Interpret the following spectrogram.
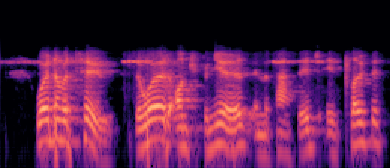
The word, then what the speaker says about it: entrepreneur: line to the word entrepreneurs okay this is a word that English has stolen from the frenches all that kind of interesting spelling and pronunciation entrepreneur at the end of word they're newer you might want to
